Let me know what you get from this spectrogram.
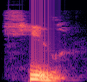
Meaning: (noun) An attractive physical attribute; also, physical, mental, or moral strength or vigour
- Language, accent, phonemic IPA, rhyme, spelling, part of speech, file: English, Southern England, /θjuː/, -uː, thew, noun / verb, LL-Q1860 (eng)-thew.wav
